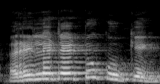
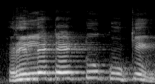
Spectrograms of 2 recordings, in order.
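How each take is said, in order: First: Drawn-out, deliberate; very slow. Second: Each word drawn out; very slow. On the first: Teacher repeating the English meaning very slowly. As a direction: stretch every word of related to cooking. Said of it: "repeat slowly". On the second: Teacher giving the English meaning very slowly. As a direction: say related to cooking very slowly. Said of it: "slow English gloss". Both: Shown as a demonstration.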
